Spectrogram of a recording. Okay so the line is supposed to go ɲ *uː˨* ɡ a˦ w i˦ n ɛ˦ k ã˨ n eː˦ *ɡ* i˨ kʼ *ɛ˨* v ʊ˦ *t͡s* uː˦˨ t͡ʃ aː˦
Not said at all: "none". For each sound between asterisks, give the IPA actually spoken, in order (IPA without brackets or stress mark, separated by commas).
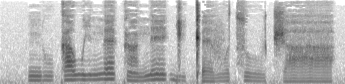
uː˨, ɡ, ɛ˨, t͡s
